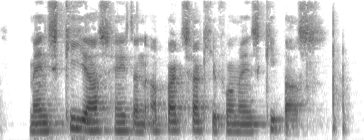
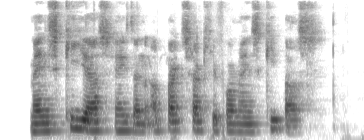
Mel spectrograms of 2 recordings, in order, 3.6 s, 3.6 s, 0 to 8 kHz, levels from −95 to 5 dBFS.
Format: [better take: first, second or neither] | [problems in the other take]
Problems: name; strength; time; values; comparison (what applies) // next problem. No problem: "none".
first | noise reduction (neural mask model DeepFilterNet 3)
